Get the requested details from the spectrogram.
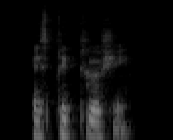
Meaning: parochialism
- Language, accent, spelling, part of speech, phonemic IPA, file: French, France, esprit de clocher, noun, /ɛs.pʁi də klɔ.ʃe/, LL-Q150 (fra)-esprit de clocher.wav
